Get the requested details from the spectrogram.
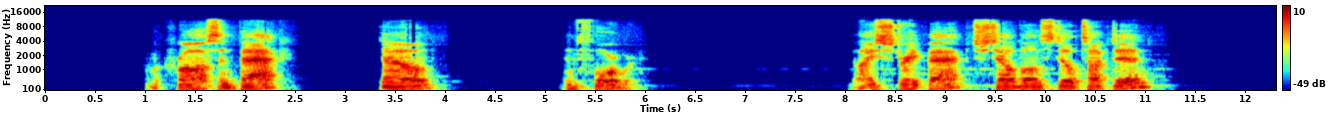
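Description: A man speaks calmly and clearly, as if instructing.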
